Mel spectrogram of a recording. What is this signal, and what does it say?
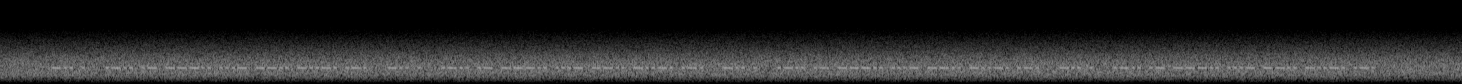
Morse code, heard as a keyed tone, machine-sent, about 40 wpm, 760 Hz, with heavy radio static and a narrow filter. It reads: DE LA8VZ/R DE LA8VZ/R DE LA8VZ/R DE LA8VZ/R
